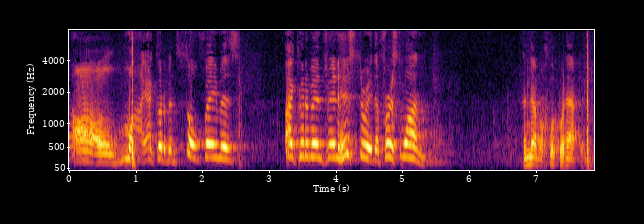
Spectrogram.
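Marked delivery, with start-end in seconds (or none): 0.0-5.4 jealous wistful voice. Retold or imitated.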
